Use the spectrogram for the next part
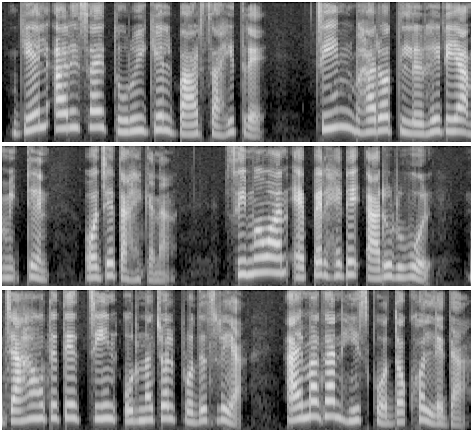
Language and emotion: Santali, neutral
